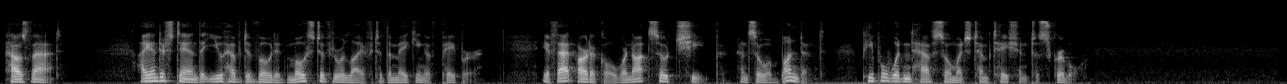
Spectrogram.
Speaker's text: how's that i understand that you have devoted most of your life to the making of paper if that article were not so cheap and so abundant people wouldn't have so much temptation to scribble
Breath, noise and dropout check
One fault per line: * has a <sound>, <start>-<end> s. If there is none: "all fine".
all fine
